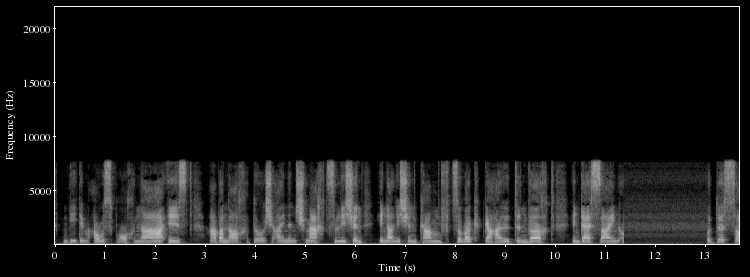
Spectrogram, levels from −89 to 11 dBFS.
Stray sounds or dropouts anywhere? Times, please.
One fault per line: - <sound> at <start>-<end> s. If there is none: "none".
none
